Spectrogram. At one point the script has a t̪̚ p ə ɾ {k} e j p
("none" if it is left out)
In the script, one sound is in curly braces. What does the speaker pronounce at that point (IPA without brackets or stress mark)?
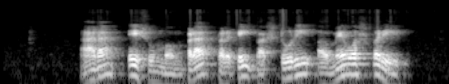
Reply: k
